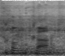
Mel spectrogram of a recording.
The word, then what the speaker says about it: Kunkka: Did you hear the way Tide yelled it? That's how you pronounce it. You're welcome. Kunkka.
